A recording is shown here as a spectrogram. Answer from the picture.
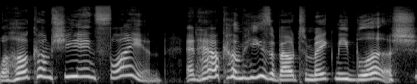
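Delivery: put-on American Southern accent. Quoting what he said about someone, in a Southern accent. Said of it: "You do a really good Southern accent".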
